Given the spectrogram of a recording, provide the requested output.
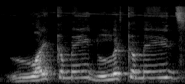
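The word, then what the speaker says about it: Lik-M-Aid: Correct pronunciation from the candy days of my son. Lickamades.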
